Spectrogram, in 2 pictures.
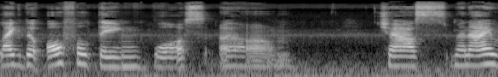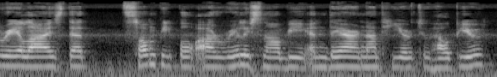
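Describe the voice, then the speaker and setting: A woman speaks with a Central European accent. Her pace is very slow. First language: non-English (European). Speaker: permanent makeup artist and educator. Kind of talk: interview.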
